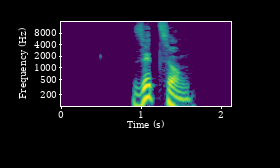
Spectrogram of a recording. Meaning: 1. meeting 2. session 3. assembly 4. sitting
- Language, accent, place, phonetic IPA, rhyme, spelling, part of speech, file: German, Germany, Berlin, [ˈzɪt͡sʊŋ], -ɪt͡sʊŋ, Sitzung, noun, De-Sitzung.ogg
